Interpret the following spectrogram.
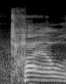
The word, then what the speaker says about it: Tyle: young man but an unusual first name tile it's spelled t y l e in any event here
